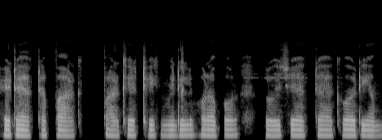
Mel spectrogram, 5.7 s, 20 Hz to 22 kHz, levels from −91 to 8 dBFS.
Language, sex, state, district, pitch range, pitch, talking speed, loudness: Bengali, male, West Bengal, North 24 Parganas, 115-120 Hz, 120 Hz, 135 wpm, -29 LUFS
